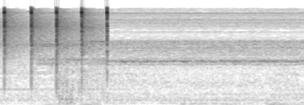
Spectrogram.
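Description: Gas cooktop's electric spark igniter ticking rapidly, about six clicks a second, as the burner knob is turned, stopping under a second in. A steady soft hiss follows as the burner lights.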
